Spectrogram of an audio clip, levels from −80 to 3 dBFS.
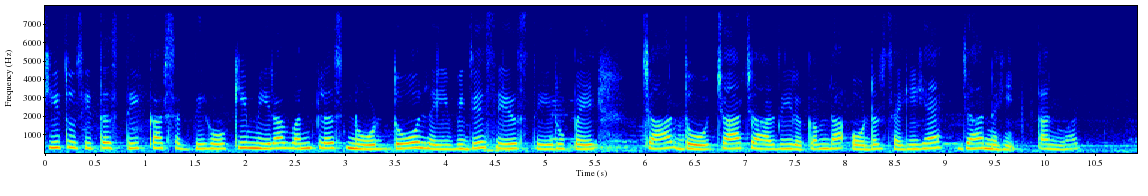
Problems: constant background noise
